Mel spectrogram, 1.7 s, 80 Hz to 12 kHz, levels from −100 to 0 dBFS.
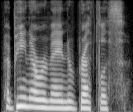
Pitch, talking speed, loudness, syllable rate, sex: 215 Hz, 110 wpm, -15 LUFS, 5.3 syllables/s, female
